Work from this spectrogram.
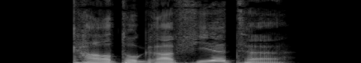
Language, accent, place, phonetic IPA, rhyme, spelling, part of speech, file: German, Germany, Berlin, [kaʁtoɡʁaˈfiːɐ̯tə], -iːɐ̯tə, kartografierte, adjective / verb, De-kartografierte.ogg
- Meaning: inflection of kartografieren: 1. first/third-person singular preterite 2. first/third-person singular subjunctive II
